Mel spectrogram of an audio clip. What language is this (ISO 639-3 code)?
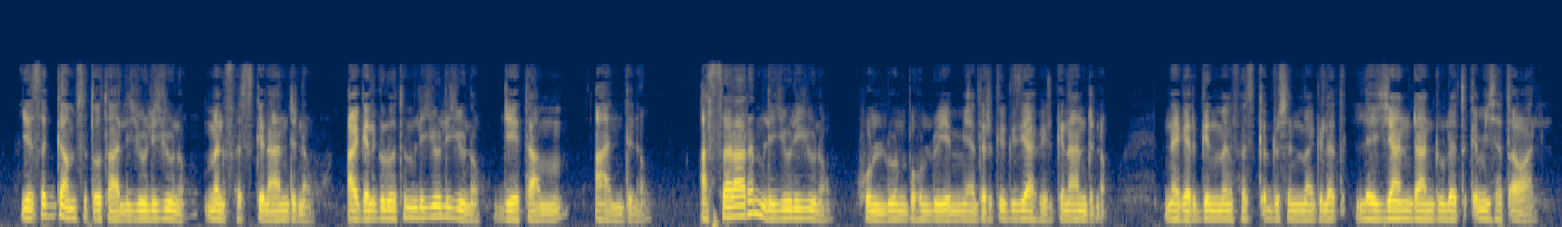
amh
